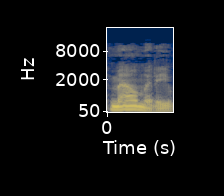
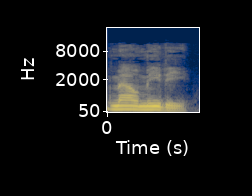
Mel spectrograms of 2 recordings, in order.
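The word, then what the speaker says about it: Malmedy: Units mentioned were accurate, but Hollister noticed Mitchell pronounced Malmmedi with French precision. Most American soldiers butchered Belgian place names. They said Malmeidi, anglicizing it completely.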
